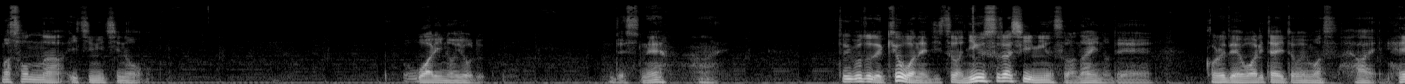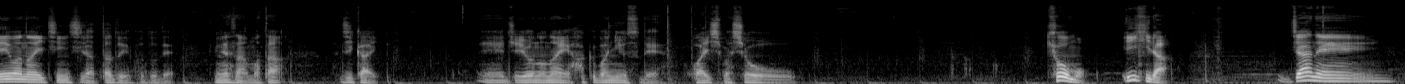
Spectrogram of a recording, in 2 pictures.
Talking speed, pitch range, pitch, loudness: 250 characters per minute, 80-105 Hz, 90 Hz, -23 LUFS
